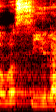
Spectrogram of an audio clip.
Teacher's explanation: وسیلہ یہاں پر یا مدہ ہے، اسے 1 الف کے برابر کھینچیں گے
